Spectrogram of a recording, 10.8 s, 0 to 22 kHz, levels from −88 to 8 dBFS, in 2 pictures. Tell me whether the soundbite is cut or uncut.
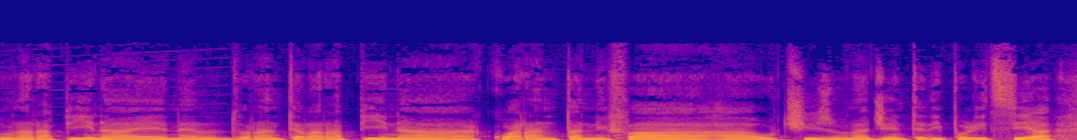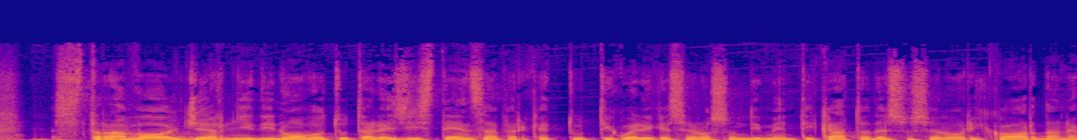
cut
